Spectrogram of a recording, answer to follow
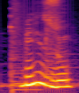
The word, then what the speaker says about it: bisou: beijo pode também ah ser chamado de bizu bizu é essa pronúncia mesmo não eu não acho assim tão bonita bizu parece um bisouro enfim mas é assim que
